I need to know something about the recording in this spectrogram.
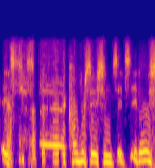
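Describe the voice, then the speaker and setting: A man's voice: sits high, fairly quick, gravelly. A middle-aged man chatting casually as a podcast host, rambling with restarts and acted-out quotes, talking into a phone on his balcony. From Scotland. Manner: relaxed, rambling, with frequent restarts and quoted asides. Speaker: podcast host and business coach. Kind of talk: casual conversation over an app. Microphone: mobile phone.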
